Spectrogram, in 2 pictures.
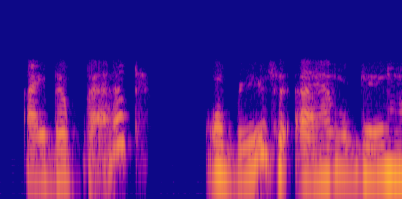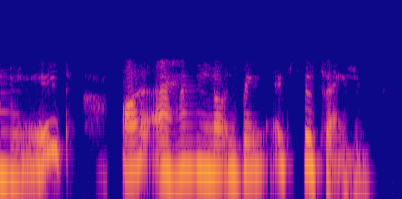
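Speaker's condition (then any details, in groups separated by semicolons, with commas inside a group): ALS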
